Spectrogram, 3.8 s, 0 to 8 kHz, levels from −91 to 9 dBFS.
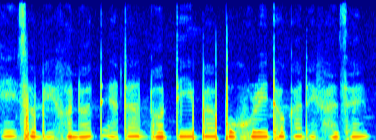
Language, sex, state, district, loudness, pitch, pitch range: Assamese, female, Assam, Kamrup Metropolitan, -21 LUFS, 245 Hz, 235-250 Hz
